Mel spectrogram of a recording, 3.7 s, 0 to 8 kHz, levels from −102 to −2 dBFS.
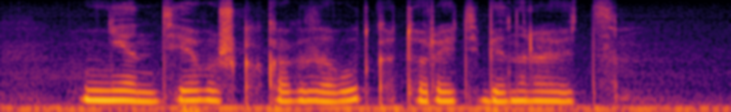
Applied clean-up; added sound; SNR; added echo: none; none; none; none.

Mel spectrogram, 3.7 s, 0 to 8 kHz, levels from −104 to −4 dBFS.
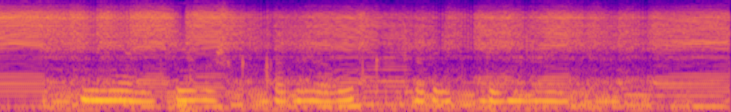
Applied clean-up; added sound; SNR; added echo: neural mask model RNNoise.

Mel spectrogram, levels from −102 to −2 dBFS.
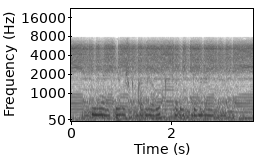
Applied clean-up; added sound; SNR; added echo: none; Guitar; -2 dB; none.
